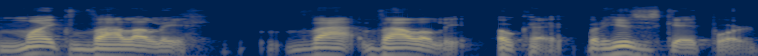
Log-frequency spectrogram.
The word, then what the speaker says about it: Vallely: Vallely, okay, but he's a skateboarder too.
